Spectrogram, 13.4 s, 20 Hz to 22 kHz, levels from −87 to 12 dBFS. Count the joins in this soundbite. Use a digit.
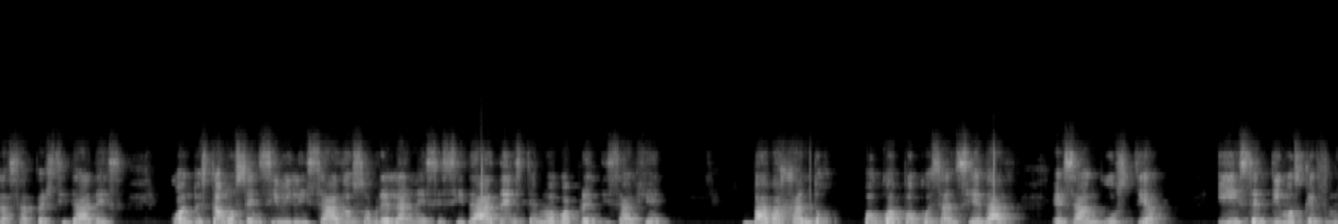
0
